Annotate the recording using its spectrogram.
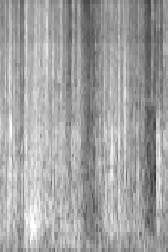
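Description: Plastic candy and trail mix wrappers crinkling as hands dig through a box full of them, in irregular crackles that thin out toward the end.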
